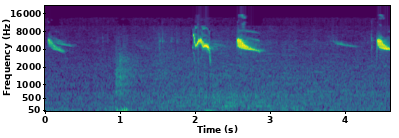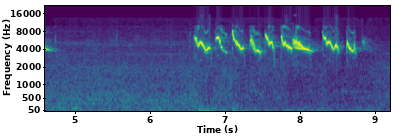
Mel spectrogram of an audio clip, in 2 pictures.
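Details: Singing white-eye: scattered single high down-slurred notes for the first half, then a rapid burst of chirpy, falling twitters near the end.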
